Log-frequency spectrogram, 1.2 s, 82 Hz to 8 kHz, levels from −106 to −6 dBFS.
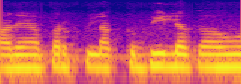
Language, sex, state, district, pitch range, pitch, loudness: Hindi, female, Chhattisgarh, Raigarh, 205-210 Hz, 210 Hz, -14 LUFS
